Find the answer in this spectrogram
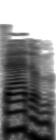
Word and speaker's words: Fátima: The Fátima prayers, Portuguese pronunciation, Fátima, are five Catholic prayers that originate from the Marian apparitions at Fátima, Portugal, in 1917.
